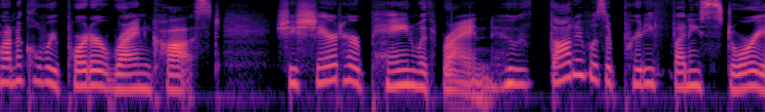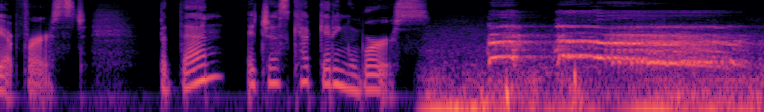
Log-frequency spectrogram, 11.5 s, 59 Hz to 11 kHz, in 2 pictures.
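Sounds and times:
speech: 0.0 - 9.7
rooster crowing: 9.4 - 11.4.

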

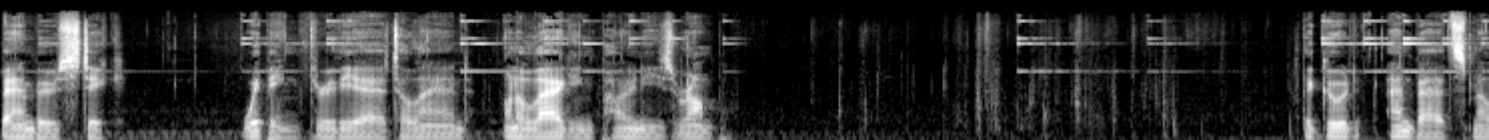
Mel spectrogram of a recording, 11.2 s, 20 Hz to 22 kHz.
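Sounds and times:
speech: 0.0 - 1.0, 1.8 - 5.5, 9.8 - 11.1
thin high bells ringing: 0.0 - 5.8, 7.4 - 11.1
string of ponies' hooves clopping on steep rocky mountain track: 6.0 - 11.0.

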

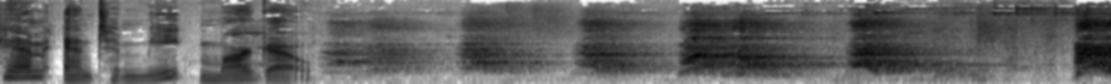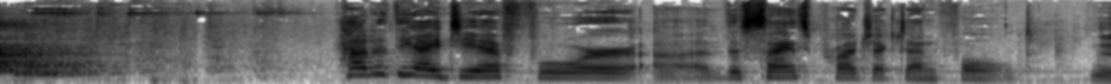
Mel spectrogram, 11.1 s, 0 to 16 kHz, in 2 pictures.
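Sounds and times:
speech: 0.0 - 2.0, 7.3 - 11.0
Labrador retriever barking: 1.6 - 6.3.

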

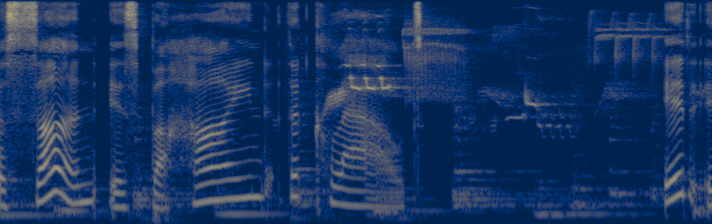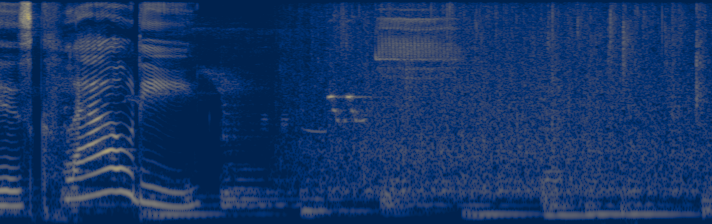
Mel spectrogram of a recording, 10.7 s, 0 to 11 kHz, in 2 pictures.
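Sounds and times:
speech: 0.0 - 3.6, 5.0 - 7.2
brief bird chirps: 2.2 - 5.6, 6.7 - 8.9
steady hiss of falling rain: 7.4 - 10.6.

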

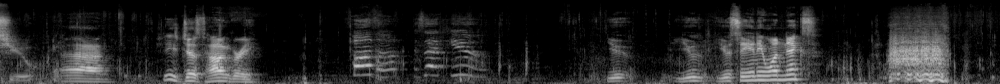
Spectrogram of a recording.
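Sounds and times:
speech: 0.1 - 2.7, 6.1 - 8.2, 9.0 - 9.6
horse whinnying in a stable: 8.8 - 9.6.

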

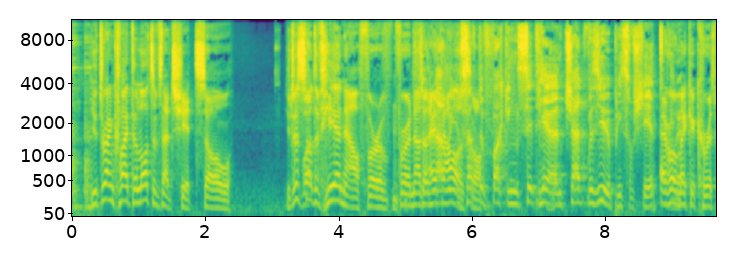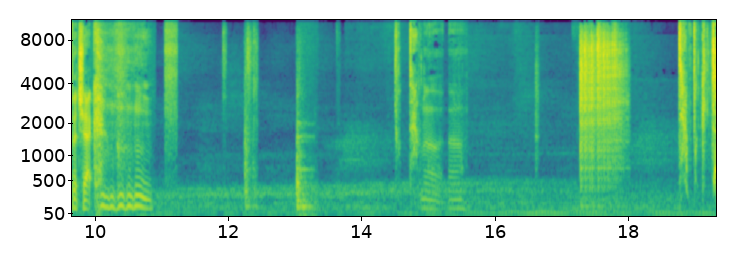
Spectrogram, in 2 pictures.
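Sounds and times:
speech: 0.3 - 2.5, 3.2 - 11.1
dice clattering across a hard table in a tabletop role-playing game: 17.3 - 18.1.

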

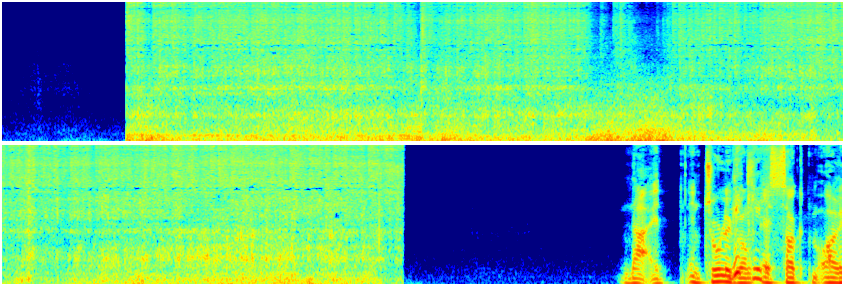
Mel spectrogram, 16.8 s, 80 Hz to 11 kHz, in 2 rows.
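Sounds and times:
shopping cart rolling over a street: 1.3 - 12.4
speech: 14.7 - 16.8.

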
